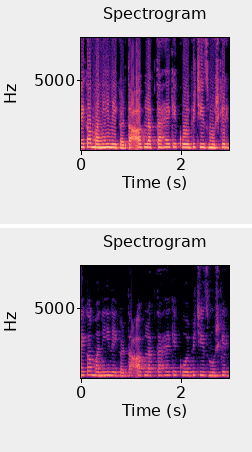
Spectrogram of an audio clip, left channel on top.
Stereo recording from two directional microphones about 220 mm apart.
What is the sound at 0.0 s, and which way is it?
Speech, 40° left (ahead or behind).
